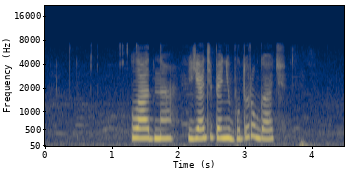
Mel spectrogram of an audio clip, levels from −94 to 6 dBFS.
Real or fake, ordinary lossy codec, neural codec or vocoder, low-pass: real; none; none; 7.2 kHz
